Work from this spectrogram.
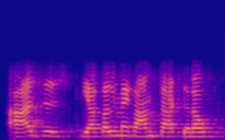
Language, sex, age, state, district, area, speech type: Hindi, female, 30-45, Rajasthan, Jodhpur, urban, conversation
